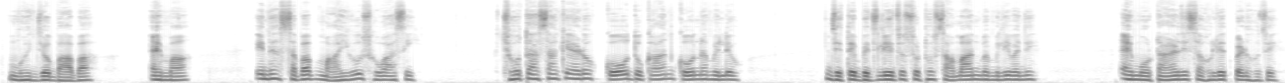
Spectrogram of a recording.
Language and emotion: Sindhi, sad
